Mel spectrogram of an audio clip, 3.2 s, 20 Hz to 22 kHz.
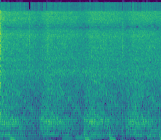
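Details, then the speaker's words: Sun Joe SPX3000 electric pressure washer (14.5 A, 2030 PSI): the motor drone surges and dips every half to three-quarters of a second after being operated too fast. The pump pulses at very low pressure. "Real low pressure."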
